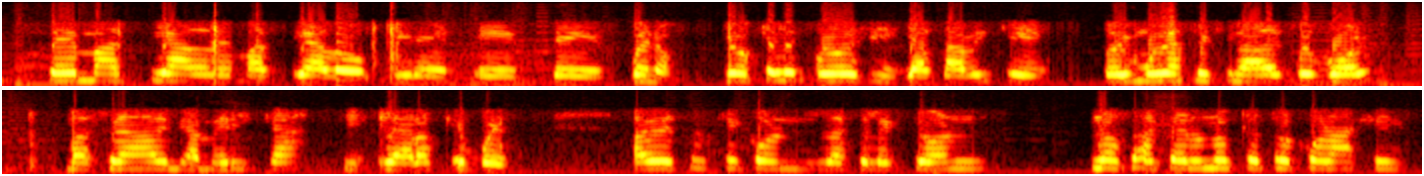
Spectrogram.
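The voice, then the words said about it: Hoarse, strained voice. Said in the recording (Spanish): “Andas afónica de tanto gritar todavía ... Estoy afónica”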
